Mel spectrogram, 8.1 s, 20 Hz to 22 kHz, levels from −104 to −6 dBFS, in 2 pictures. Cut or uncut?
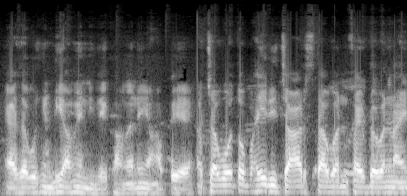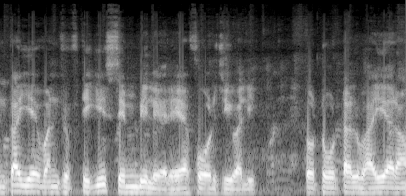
uncut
